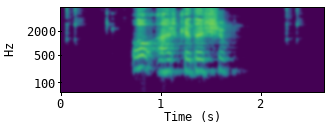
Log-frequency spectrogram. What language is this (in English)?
Turkish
